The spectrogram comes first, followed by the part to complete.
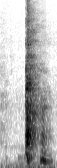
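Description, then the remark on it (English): A single sharp cough bursts out after a moment of quiet, followed by a short lower rasp as it trails off. “Outside of your cough”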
